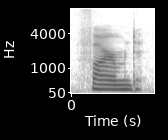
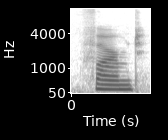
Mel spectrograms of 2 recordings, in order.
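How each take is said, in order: Both takes have the same delivery.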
